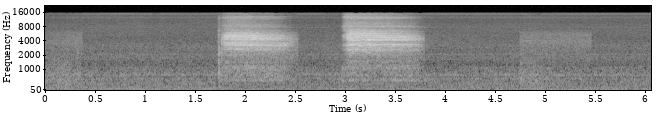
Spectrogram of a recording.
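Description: Breaths on a headset microphone: two hissing exhales about a second apart and a fainter one near the end, over a steady low hum.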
